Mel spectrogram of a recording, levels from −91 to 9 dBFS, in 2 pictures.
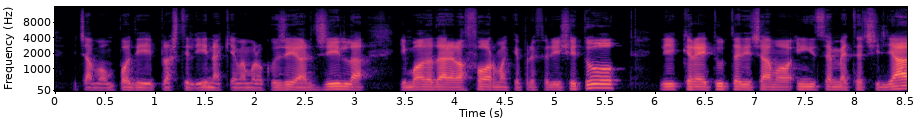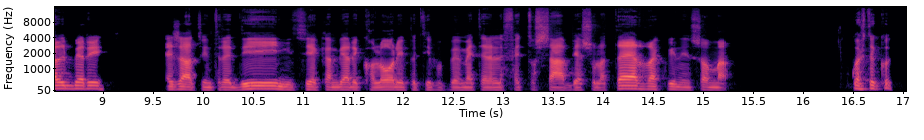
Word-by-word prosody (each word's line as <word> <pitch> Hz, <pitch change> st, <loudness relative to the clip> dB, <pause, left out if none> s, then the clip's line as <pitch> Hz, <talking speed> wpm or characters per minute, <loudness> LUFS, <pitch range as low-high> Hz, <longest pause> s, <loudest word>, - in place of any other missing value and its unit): diciamo, 85 Hz, -2 st, -7 dB
un 85 Hz, +1 st, -12 dB
po' -, -, -2 dB
di 90 Hz, -1 st, -2 dB
plastilina, 95 Hz, -1 st, -5 dB
chiamiamolo 90 Hz, -1 st, -7 dB
così, 95 Hz, +4 st, -2 dB
argilla, 100 Hz, +3 st, +2 dB, 0.3 s
in 100 Hz, -, -8 dB
modo 105 Hz, +1 st, +2 dB
da -, -, +1 dB
dare 105 Hz, -1 st, +4 dB
la 100 Hz, 0 st, +3 dB
forma 100 Hz, -3 st, 0 dB
che -, -, -11 dB
preferisci 105 Hz, +3 st, -5 dB
tu. 165 Hz, +3 st, +5 dB, 0.4 s
Gli 110 Hz, +1 st, -1 dB
crei 110 Hz, -2 st, +5 dB
tutte 115 Hz, -1 st, -1 dB
diciamo, 100 Hz, -1 st, 0 dB
inizia 110 Hz, -1 st, -3 dB
a -, -, -3 dB
metterci 100 Hz, 0 st, -4 dB
gli 100 Hz, +3 st, -3 dB
alberi. 135 Hz, +1 st, +7 dB, 0.6 s
Esatto, 110 Hz, -2 st, +1 dB
in 95 Hz, -, -5 dB
3D 100 Hz, 0 st, -5 dB, 0.4 s
inizi 105 Hz, -1 st, -4 dB
a 100 Hz, -, -2 dB
cambiare 100 Hz, 0 st, -2 dB
i -, -, -9 dB
colori, 100 Hz, 0 st, -1 dB
poi -, -, -13 dB
tipo 95 Hz, -1 st, -12 dB
puoi 95 Hz, +4 st, -8 dB
mettere 95 Hz, 0 st, -3 dB
l'effetto 95 Hz, 0 st, -9 dB
sabbia 90 Hz, 0 st, 0 dB
sulla 90 Hz, -1 st, -7 dB
terra. 125 Hz, -4 st, +5 dB
Quindi, 115 Hz, -3 st, -6 dB
insomma 95 Hz, 0 st, -3 dB, 1.3 s
queste -, -, -1 dB
co -, -, -8 dB
100 Hz, 160 wpm, -27 LUFS, 95-110 Hz, 1.3 s, alberi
